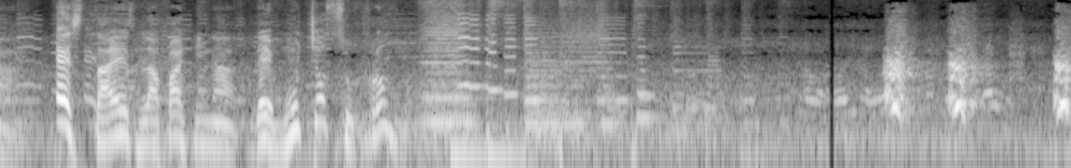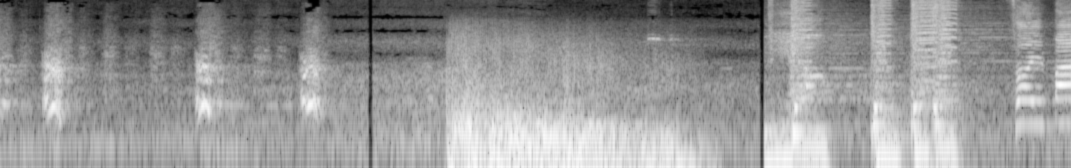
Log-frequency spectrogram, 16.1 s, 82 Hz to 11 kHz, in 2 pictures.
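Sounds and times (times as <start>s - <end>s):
faint street background: 0.0s - 16.0s
dog barking: 6.6s - 10.6s.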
